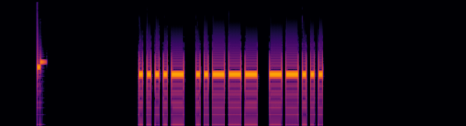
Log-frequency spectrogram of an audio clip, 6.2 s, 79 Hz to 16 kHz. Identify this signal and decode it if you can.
Morse code, heard as a keyed tone, about 22 wpm, 700 Hz. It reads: 427
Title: Numbers - 3-Digit 22wpm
